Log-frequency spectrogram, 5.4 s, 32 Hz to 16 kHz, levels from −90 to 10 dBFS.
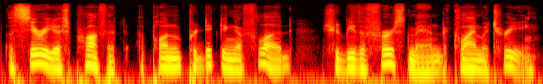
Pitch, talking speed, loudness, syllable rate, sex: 105 Hz, 175 wpm, -20 LUFS, 4.5 syllables/s, male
